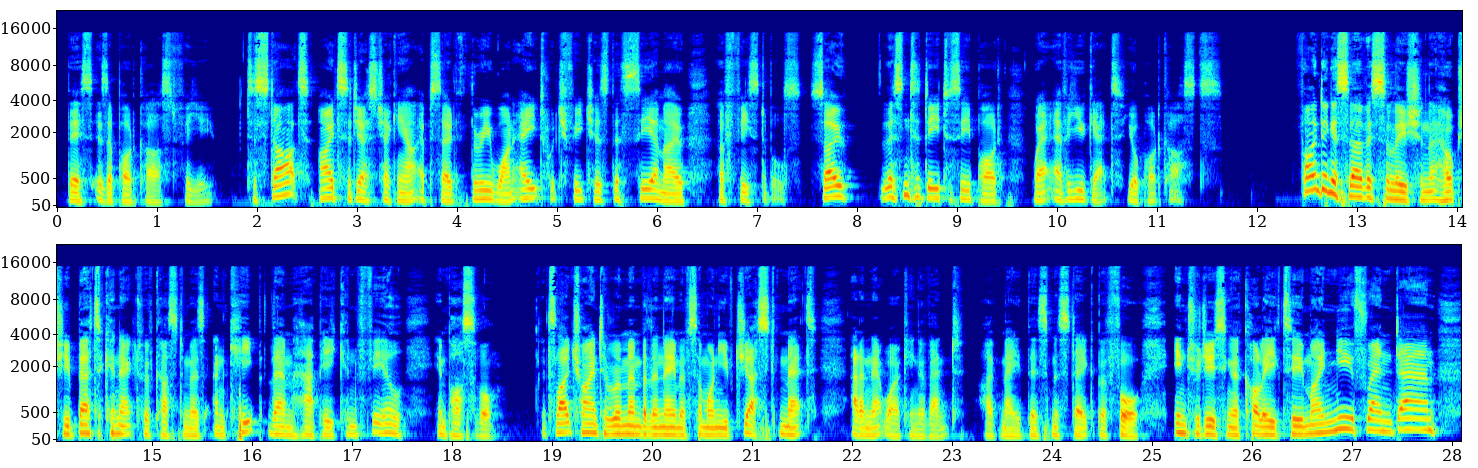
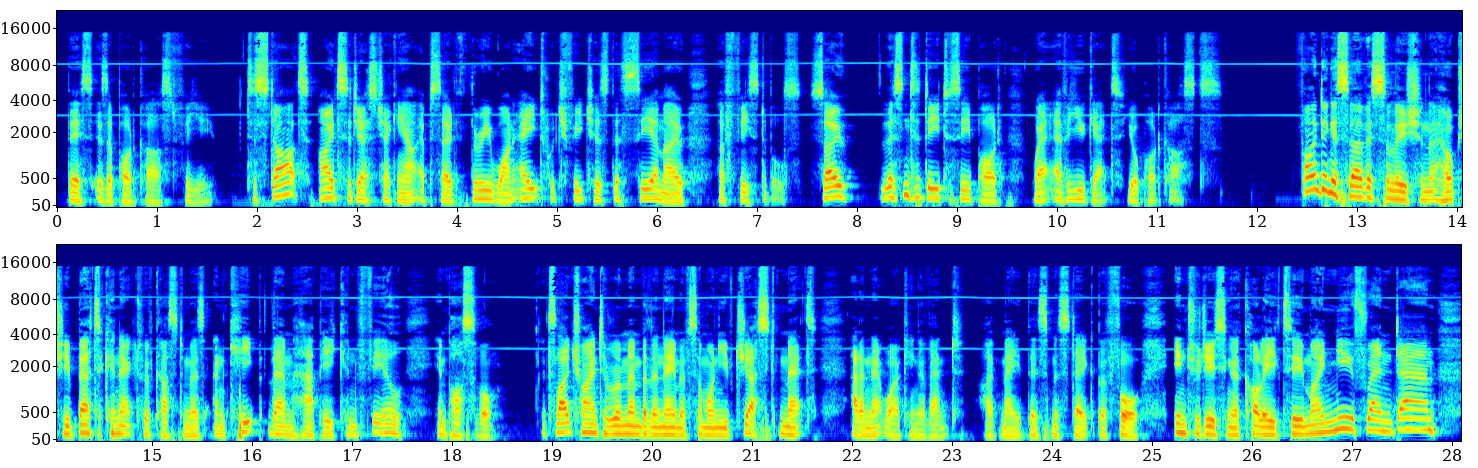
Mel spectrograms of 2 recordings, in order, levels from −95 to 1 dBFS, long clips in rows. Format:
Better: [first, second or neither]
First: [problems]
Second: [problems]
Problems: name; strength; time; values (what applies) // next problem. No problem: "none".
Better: first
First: none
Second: high-pitched whine; faint; throughout; 8 kHz, 30 dB below the speech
